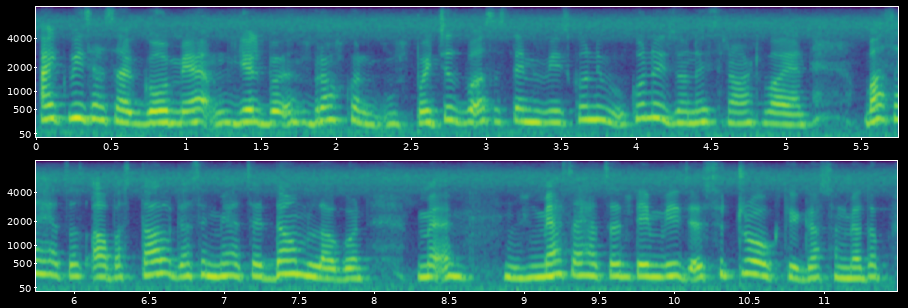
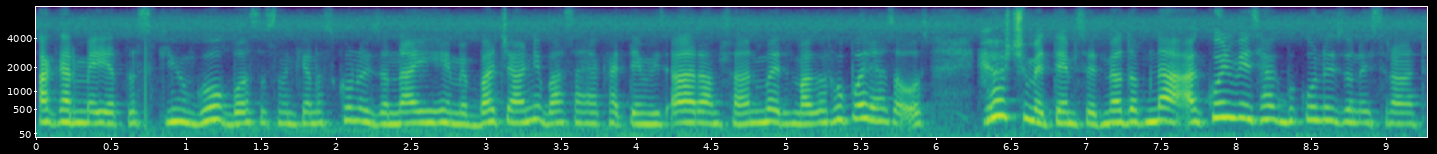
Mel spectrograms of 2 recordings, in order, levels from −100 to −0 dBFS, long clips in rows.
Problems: constant background noise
